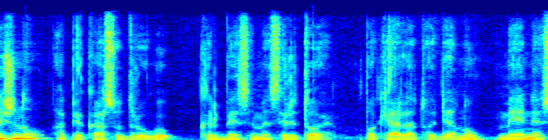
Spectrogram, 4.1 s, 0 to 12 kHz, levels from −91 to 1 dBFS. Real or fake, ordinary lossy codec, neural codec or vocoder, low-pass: real; AAC, 64 kbps; none; 10.8 kHz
